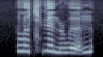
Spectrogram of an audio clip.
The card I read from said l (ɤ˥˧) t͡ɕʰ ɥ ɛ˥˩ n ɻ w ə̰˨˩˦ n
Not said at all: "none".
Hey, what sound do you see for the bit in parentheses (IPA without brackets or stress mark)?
ɤ˥˧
